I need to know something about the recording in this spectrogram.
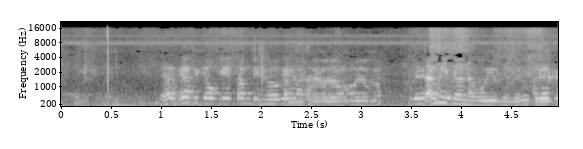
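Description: Young men talk casually outdoors.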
